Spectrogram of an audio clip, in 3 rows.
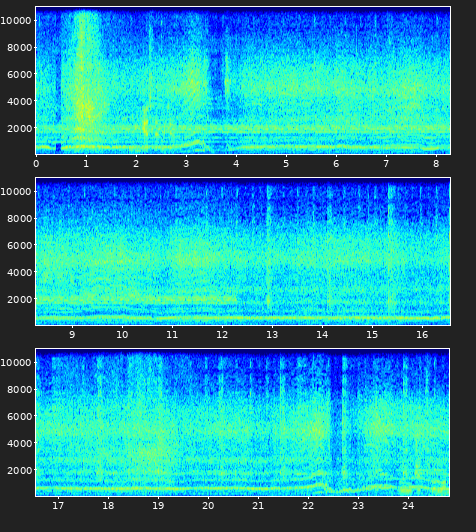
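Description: FPV racing quadcopter (Eachine Wizard X220 on 5045 props) with its motors and propellers whining steadily in flight. The pitch wavers with throttle and rises sharply as the throttle is punched, briefly about three seconds in and again near the end.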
